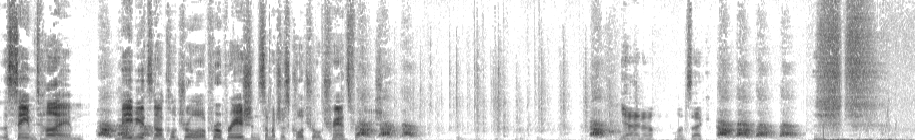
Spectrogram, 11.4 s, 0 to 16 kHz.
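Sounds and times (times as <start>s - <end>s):
speech: 0.0s - 5.0s, 7.8s - 9.0s, 10.2s - 10.5s
dog barking: 1.2s - 2.0s, 4.4s - 5.4s, 7.3s - 7.8s, 9.0s - 10.1s
scuffling: 6.8s - 7.8s.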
